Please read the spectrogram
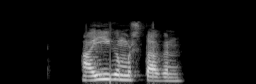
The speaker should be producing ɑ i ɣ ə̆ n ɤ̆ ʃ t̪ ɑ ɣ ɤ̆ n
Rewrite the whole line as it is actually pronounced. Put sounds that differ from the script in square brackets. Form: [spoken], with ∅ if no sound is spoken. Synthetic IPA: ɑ i ɣ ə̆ [m] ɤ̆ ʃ t̪ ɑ ɣ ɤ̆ n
